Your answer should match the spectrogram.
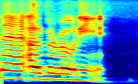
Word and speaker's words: Alberoni: And for that, we invited Caroline Alberoni.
